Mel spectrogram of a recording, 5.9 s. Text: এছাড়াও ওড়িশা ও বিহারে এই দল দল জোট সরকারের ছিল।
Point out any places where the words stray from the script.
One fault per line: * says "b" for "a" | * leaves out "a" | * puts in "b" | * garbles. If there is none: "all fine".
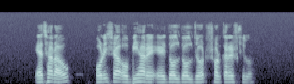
all fine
